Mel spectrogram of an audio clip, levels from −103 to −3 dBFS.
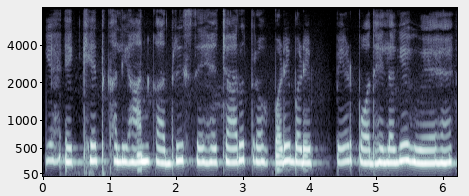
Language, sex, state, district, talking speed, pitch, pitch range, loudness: Hindi, female, Jharkhand, Garhwa, 155 wpm, 255 Hz, 245-270 Hz, -12 LUFS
